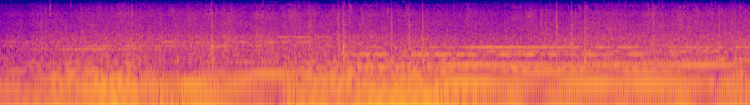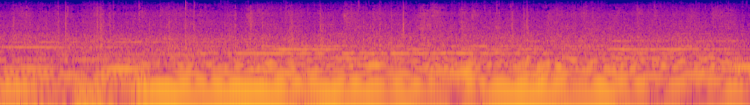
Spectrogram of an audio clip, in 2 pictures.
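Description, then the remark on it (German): Steady, gentle rain falls outside onto a cobblestone street, forming small puddles, with a continuous soft, even hiss and scattered droplet patter, layered over a low sustained musical drone. No voices are present. “Du lässt deinen Kopf leicht zur Seite fallen und blickst wieder hinaus in den Regen, der nun zu einem gleichmäßigen, sanften Rauschen geworden ist.”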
